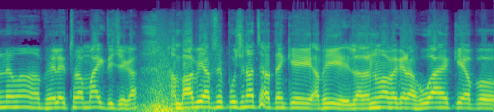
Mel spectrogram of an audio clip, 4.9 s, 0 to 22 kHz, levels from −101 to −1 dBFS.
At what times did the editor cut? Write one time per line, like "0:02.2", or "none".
0:01.5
